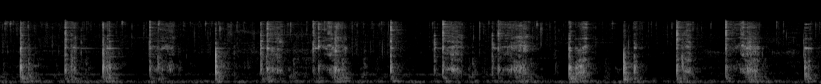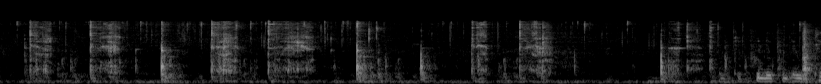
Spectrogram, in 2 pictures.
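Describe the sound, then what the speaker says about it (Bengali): Cashews and raisins fry in hot ghee in a pan, giving a steady close sizzle broken by frequent scraping and clinking of a spoon as they are stirred. "এখন আমি এই কাজু আর কিশমিশটা দিয়ে দিলাম। এটা আমি একটু ভেজে তুলে রাখবো।"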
